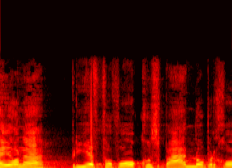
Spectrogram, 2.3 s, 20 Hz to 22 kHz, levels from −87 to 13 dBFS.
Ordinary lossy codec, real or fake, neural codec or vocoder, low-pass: AAC, 96 kbps; real; none; 14.4 kHz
